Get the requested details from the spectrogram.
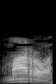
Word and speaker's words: Mauro: Y para tu primer nombre, nomás para tenerlo correcto, se escribe M-A-U-R-O, Mauro, ¿así va? – Mauro. – Mauro. M-A-U-R-O, así en inglés, ¿ah? – Sí.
